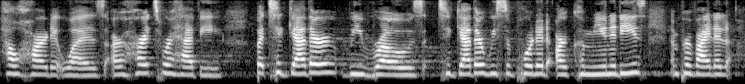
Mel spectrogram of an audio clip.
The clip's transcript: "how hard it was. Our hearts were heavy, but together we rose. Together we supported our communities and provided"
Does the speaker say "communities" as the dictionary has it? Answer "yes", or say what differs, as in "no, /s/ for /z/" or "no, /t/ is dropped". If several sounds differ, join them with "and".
yes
